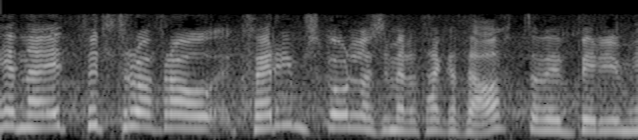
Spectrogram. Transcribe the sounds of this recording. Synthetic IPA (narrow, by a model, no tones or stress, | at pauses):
jɛt̪naetn̥fʏt̪l̥t̪ʰɾuafɾawkʰvɛɾjʏmskoːwlasɛmɛɾaðt̪ʰaːkaθaawht̪ɔvɪðpɪɾjʏm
